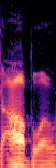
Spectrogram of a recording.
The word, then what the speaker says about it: hablo: You said hablo? You know, oh, it's just hablo, right? Hablo. Well, again, I butchered the language. The H's are silent.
